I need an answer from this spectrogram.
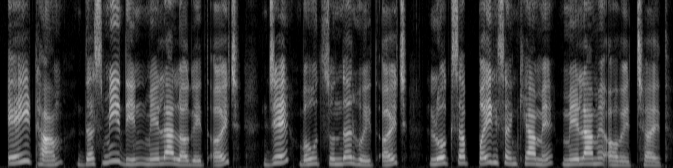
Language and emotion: Maithili, neutral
